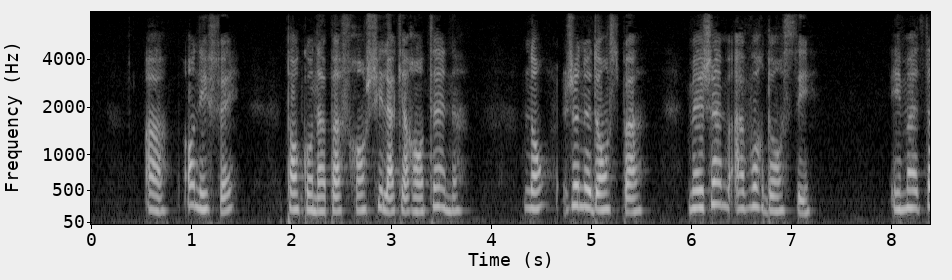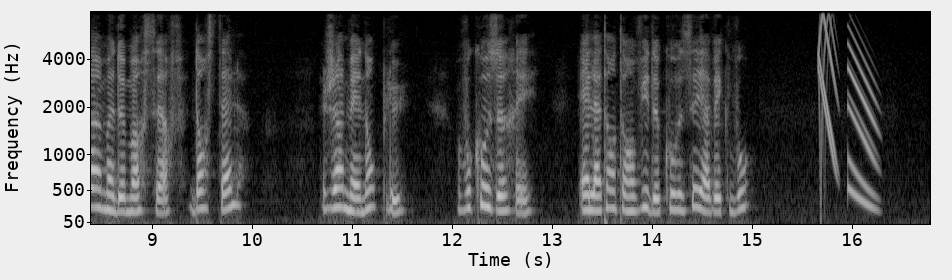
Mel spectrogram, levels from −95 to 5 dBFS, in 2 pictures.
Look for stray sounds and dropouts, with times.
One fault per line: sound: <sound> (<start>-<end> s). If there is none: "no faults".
sound: chirp (15.7-16.3 s)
